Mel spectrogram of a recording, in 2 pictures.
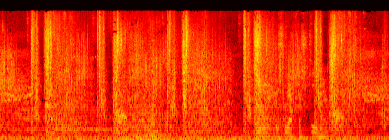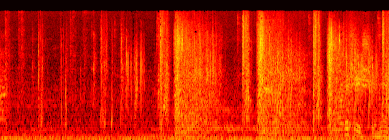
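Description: Explosions pop and crackle.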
